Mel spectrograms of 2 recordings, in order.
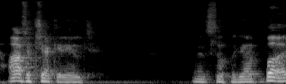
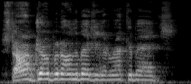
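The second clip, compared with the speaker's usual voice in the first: scolding grandmother; 9 semitones higher than usual. Retold or imitated. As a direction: scold the kids like grandma did. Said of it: "my grandmother here".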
